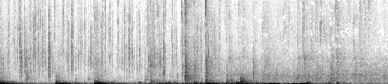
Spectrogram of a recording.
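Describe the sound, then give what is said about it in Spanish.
Irregular, heavy footsteps thud across a roof, several dull low knocks with faint creaks and crackles between them, with no voices. “Se oyen extraños pasos en el techo.”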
